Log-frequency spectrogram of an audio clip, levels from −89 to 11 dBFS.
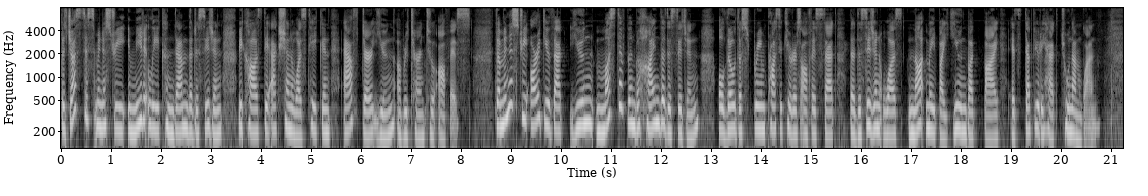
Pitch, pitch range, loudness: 205 Hz, 185-225 Hz, -17 LUFS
